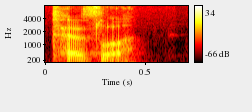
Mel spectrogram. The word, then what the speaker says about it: Tesla: She always says it Tesla with a Z.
